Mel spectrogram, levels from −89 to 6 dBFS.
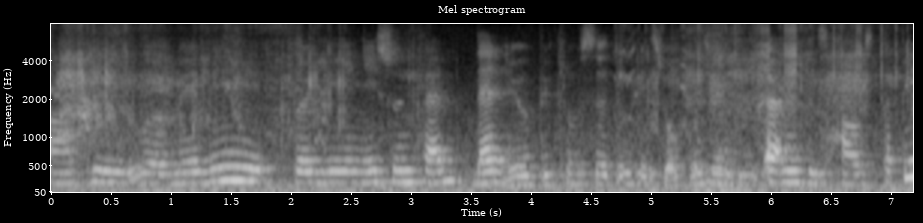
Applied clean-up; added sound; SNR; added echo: none; Sliding door; 16 dB; none.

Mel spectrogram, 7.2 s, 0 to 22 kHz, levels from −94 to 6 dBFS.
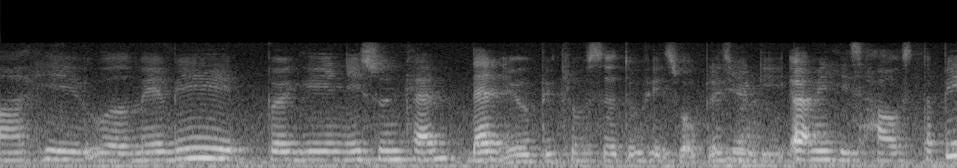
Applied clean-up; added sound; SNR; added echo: none; none; none; none.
